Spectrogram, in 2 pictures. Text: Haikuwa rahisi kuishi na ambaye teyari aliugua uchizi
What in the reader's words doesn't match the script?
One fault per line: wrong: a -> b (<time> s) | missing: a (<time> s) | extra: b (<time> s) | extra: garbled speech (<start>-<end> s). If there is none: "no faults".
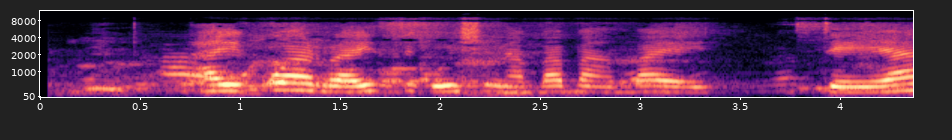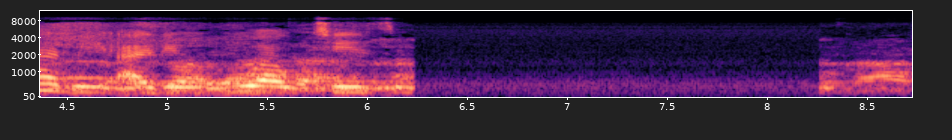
extra: baba (2.4 s)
